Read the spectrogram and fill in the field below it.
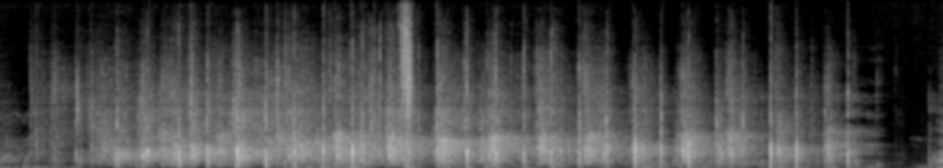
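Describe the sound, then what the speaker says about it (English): Conference audience at a university gathering applauding a speaker, a dense wash of many hands clapping steadily for about six seconds before it fades out abruptly near the end. "Let's give her a clap."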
